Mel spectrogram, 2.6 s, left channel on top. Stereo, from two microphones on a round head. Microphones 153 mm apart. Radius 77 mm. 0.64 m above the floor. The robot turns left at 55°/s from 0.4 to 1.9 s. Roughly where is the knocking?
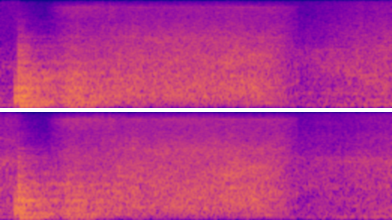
Centre.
